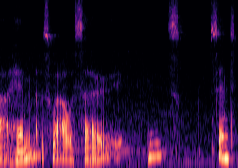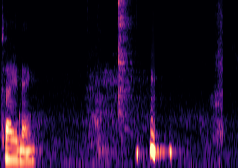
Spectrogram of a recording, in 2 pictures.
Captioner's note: laughing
